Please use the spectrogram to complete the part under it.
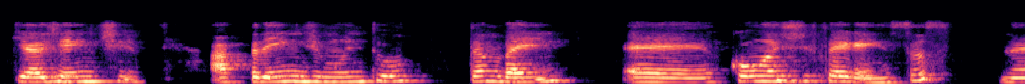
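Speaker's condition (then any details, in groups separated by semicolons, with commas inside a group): Cerebral palsy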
